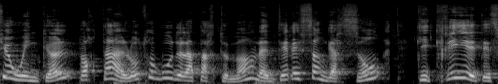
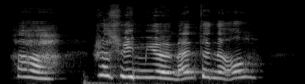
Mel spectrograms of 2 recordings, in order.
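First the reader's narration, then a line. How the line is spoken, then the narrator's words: Weak sigh. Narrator (French): soupira faiblement Madame Bardell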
